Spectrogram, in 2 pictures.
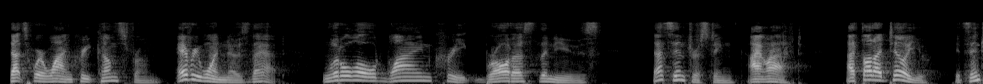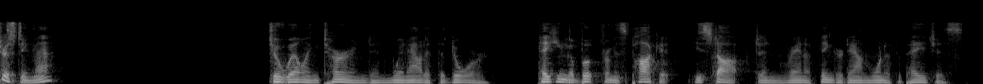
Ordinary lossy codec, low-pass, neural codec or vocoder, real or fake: AAC, 32 kbps; 7.2 kHz; none; real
